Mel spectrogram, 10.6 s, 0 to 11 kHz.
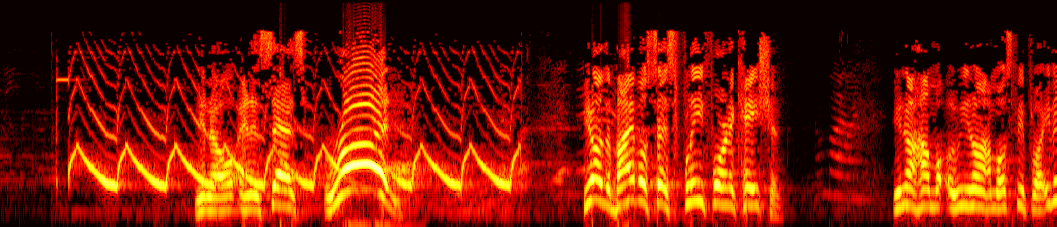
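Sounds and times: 
loud wailing siren: 0.6s - 5.4s
speech: 2.0s - 4.2s, 5.8s - 7.9s, 8.9s - 10.5s.

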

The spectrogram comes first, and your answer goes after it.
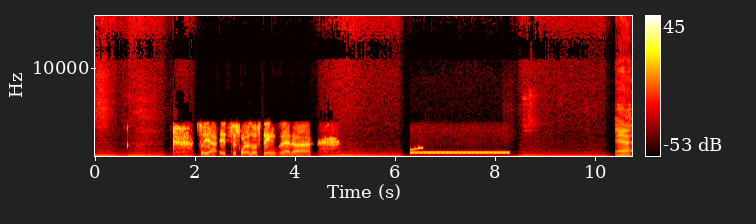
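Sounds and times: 
low electrical hum: 0.0s - 10.7s
speech: 2.1s - 5.0s, 10.5s - 10.7s
steady loud telephone dial tone: 6.3s - 8.3s.

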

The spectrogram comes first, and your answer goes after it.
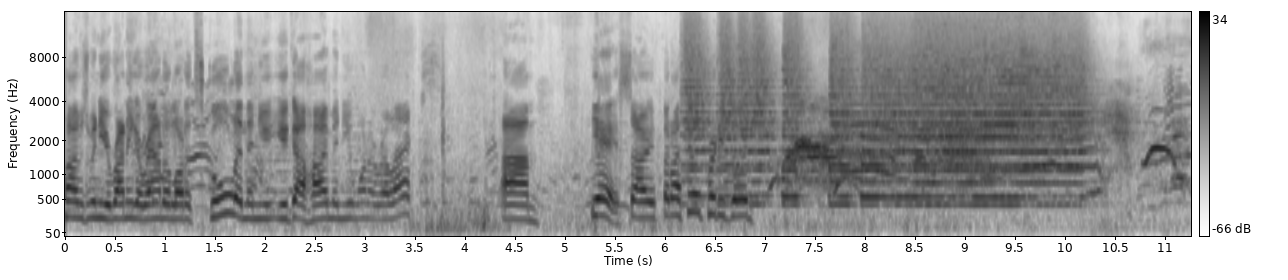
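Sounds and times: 
speech: 0.0s - 3.8s, 4.4s - 7.5s
truck air horn blast: 6.2s - 10.4s.

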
